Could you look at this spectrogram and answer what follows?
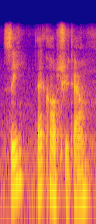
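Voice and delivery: ordinary delivery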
